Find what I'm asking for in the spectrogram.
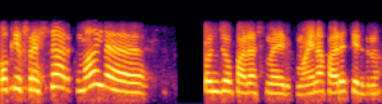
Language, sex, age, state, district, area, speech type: Tamil, male, 18-30, Tamil Nadu, Sivaganga, rural, conversation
